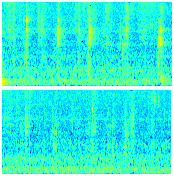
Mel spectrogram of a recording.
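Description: A person chewing a mouthful of burger with the mouth closed: soft, irregular wet mouth clicks and smacks a few times a second apart, over a faint steady hum.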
